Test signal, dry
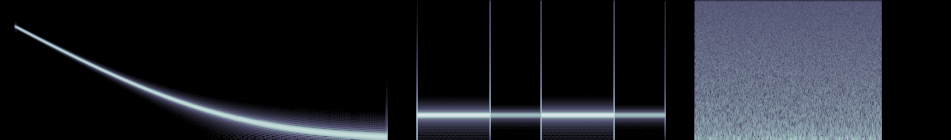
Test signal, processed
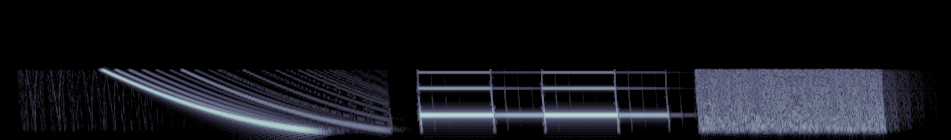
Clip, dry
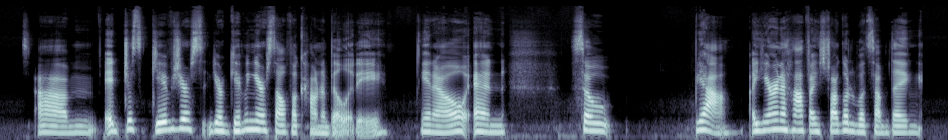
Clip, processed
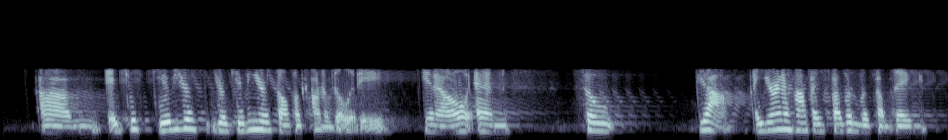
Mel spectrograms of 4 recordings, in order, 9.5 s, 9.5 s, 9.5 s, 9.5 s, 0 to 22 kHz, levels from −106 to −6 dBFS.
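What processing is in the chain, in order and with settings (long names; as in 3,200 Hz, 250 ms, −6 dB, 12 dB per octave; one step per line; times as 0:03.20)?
spectral magnitudes quantised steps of 15 dB
leveller curve on the samples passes 1
linear-phase brick-wall band-pass 200–3,300 Hz
all-pass dispersion lows, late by 46 ms, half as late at 930 Hz
on a send: feedback echo with a high-pass in the loop 135 ms, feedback 46%, high-pass 510 Hz, level −23 dB
on the sum: level −8.5 dB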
